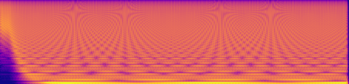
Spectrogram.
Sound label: Big Synth Basses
